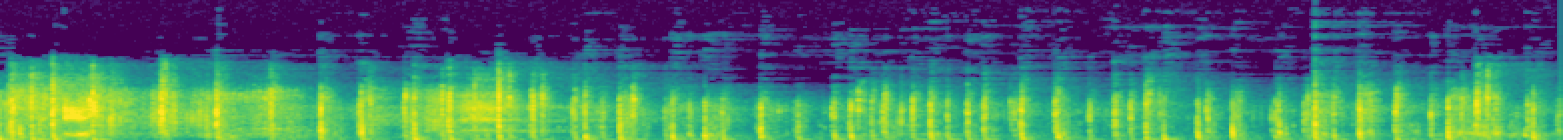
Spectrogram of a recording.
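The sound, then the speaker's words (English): Horse hooves clip-clop in a quick, steady, overlapping rhythm, as if several horses are trotting together, continuous from start to finish; no one is driving the horses. “That looks like horses down there.”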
